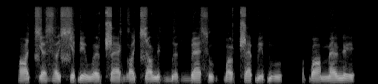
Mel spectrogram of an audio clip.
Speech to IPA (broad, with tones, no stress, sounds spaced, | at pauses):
ɑ˨ t͡ɕ ɜ˨ z ʌ˨ ɕ ə˦ ɗ ɪ˨ w ə˨ ʈ͡ʂ æ˨ ɡ ɒ˨ t͡ɕ ɑ˨ ɳ ɪ˨ ɡ͡b ə˦ ɡ͡b æ˦ s u˨ k͡p ɒ˨ ʈ͡ʂ æ˦ ɓ ɪ˨˦ ɓ u˨ | ɓ ɑ˨ m æ˦ ɳ ɪ˨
